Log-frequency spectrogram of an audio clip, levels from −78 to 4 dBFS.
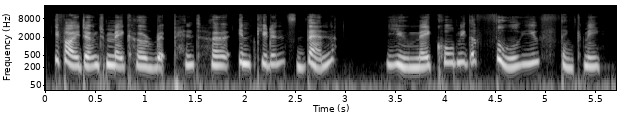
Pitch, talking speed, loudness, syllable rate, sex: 235 Hz, 190 wpm, -18 LUFS, 4.6 syllables/s, female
